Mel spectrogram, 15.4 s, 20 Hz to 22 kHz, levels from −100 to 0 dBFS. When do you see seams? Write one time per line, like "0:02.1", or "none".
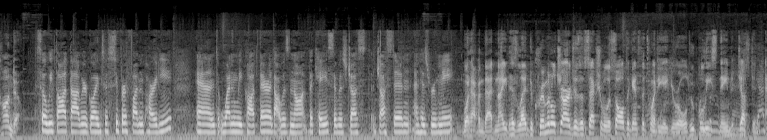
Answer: none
